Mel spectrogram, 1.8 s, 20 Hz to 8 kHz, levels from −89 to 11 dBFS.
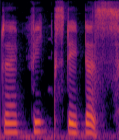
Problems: background sounds at intervals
